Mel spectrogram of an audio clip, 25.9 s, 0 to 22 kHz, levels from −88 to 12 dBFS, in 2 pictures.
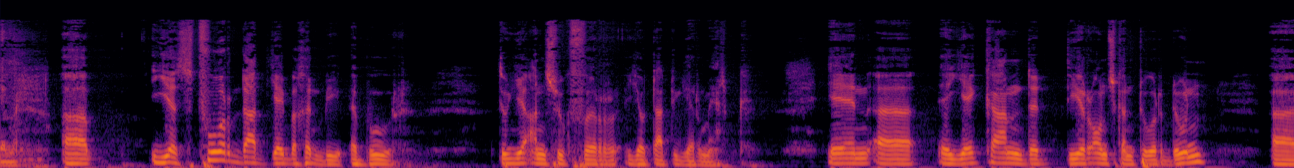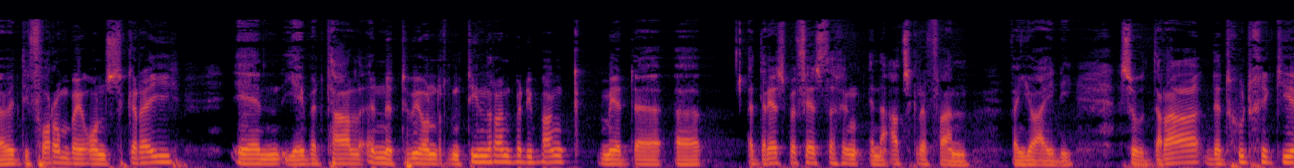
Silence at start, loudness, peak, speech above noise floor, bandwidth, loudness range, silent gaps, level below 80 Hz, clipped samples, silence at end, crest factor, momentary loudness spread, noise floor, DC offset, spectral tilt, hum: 0 s; -25 LUFS; -12 dBFS; 35 dB; 13.5 kHz; 3 LU; none; -42 dBFS; under 0.1%; 0 s; 14 dB; 8 LU; -59 dBFS; under 0.1%; -6 dB/octave; none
